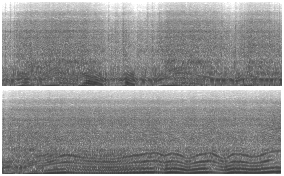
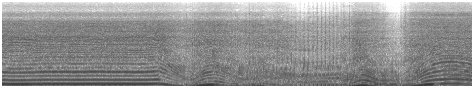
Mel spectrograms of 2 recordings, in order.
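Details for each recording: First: Poulan Pro two-stroke chainsaw that sat three years and never ran right, high-speed screw being turned counter-clockwise for suspected fuel starvation: revs surge and sag, hesitating on throttle blips, then settle into clean steady high buzz. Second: Poulan Pro chainsaw that sat unused in a barn for three years and never ran right, after low and high carburetor adjustment with a tool kit: high steady scream, pitch dips and recovers with each cut, clean pickup; normal running under load.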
